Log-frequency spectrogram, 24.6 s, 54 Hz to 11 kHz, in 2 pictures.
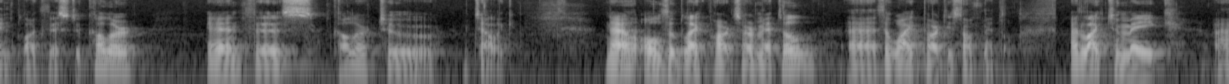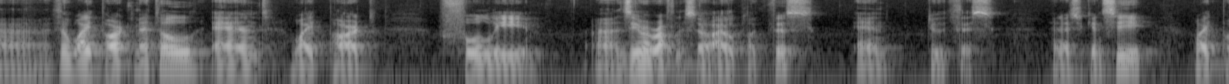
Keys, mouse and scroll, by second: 1.8 click, 2.1-5.2 drag, 6.2-6.8 middle drag, 7.4 middle click, 8.0-8.5 middle drag, 9.1-9.6 middle drag, 11.0 click, 12.3 click, 16.6 click, 17.8 click, 18.0-20.0 drag, 20.7-21.8 drag, 22.4-23.9 middle drag, 24.4 middle click.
